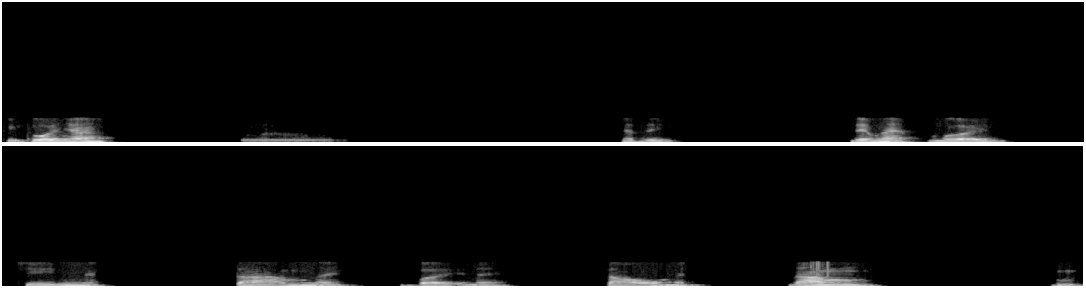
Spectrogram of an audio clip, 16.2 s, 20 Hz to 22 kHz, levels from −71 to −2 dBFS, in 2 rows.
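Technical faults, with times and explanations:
14.18–14.31 s, bit errors on a digital phone line: a short burst of sharp ticks and crackle as flipped bits corrupt individual samples on the G.711 line.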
